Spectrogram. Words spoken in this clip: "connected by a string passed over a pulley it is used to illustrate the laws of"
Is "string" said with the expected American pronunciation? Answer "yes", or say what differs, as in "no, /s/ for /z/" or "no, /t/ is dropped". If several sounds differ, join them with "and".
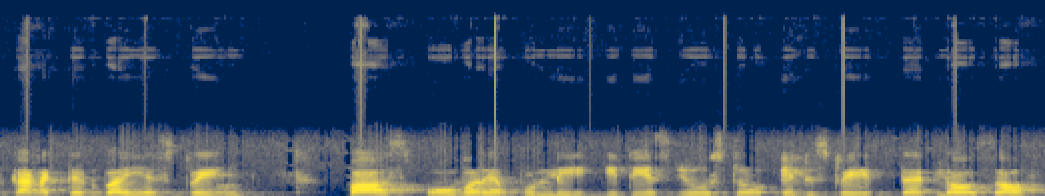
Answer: yes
